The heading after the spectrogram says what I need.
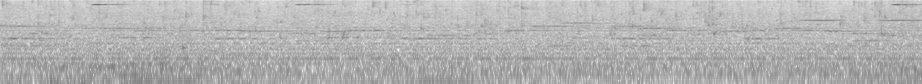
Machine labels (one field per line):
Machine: pump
